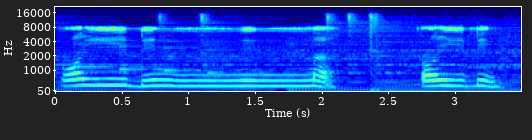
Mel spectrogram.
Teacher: tanwin bertemu dengan mim, maka bacanya idgham bi gunnah, mendengung. Mimma, ma-nya mad tabi'i.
